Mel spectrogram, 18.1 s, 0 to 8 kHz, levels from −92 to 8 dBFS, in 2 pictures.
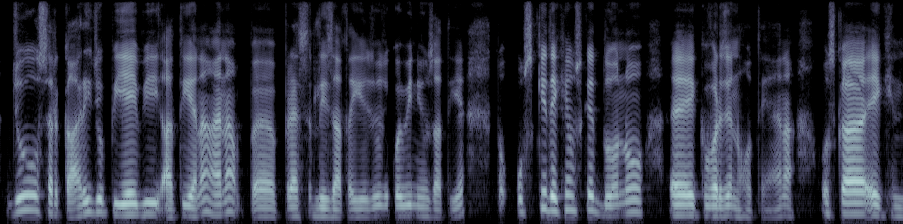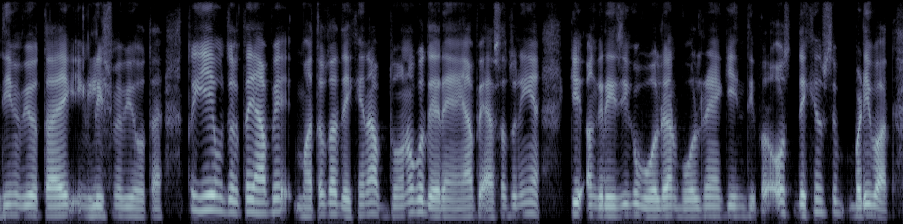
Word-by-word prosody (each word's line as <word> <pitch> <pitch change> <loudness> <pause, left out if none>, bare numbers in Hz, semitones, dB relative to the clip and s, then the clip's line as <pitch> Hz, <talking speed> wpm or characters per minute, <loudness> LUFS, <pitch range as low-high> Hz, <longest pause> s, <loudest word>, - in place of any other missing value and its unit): जो 195 +2 +3
सरकारी, 150 -1 -1
जो 170 0 0
पीआईबी 140 0 +3
आती 110 +4 0
है 125 - +4
ना, - - 0
है 135 - +5
ना? 175 +1 0 0.2
प 115 -1 0
प्रेस 120 0 -1
रिलीज़ 115 -1 -1
आता 100 - -3
है, 110 - -3
ये 110 0 -4
जो 125 +3 -5
जो 125 - -8
कोई 125 - +1
भी 130 - -2
न्यूज़ 120 -4 -7
आती 100 - -7
है, - - -5 0.3
तो - - -11
उसके 170 +6 -1
देखें, 185 +1 +5
उसके 195 0 0
दोनों 145 +3 -2 0.3
अ, - - +1
एक 130 -1 +5
वर्ज़न 125 0 +2
होते - - -14
हैं, - - -18
है - - -8
ना? - - -3 0.3
उसका 145 - +3 0.2
एक 130 -4 +4
हिंदी 120 +2 -5
में 130 - -6
भी 130 - -1
होता 125 -1 +1
है, 125 +1 +6
एक 130 - -1
इंग्लिश 120 0 -3
में 125 - -5
भी 120 - -3
होता 110 -2 -5
है। - - -8 0.3
तो 200 - -4
ये 195 +1 +5
मुझे 170 -3 -2
लगता 155 +2 -2
है, 170 - +5
यहाँ 150 -1 +4
पे 175 0 -2
महत्वता 135 +5 -1
देखें 115 +1 -3
ना, 150 - +1
आप 145 -5 -2
दोनों 125 +6 -3
को 170 - +1
दे 115 -2 +3
रहे 115 0 -1
हैं। 110 - -3
यहाँ 115 +1 0
पे - - -1
ऐसा 110 +4 -2
तो 125 - -5
नहीं 140 +3 -6
है 140 - -2 0.3
कि - - +4
अंग्रेजी 125 0 0
को 140 0 -4
बोल 115 -1 +1
रहे 120 - +4
हैं - - 0
और 120 - -12
बोल 115 0 -2
रहे 125 0 -2
हैं 120 - -4
कि 125 - -4
हिंदी 120 -1 -9
प - - -6
और - - +1
उस 155 - -3
देखें, 135 +5 -1
उससे 160 0 -8 0.2
बड़ी 125 +3 +2
बात, 130 - +1
125 Hz, 290 wpm, -25 LUFS, 120-150 Hz, 0.3 s, है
